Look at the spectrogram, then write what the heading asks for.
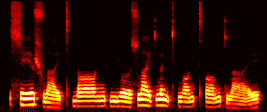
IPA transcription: s e˥ ɪ̯ ʂ w a˨˩ ɪ̯ t̪ʰ j ɑ˥ ŋ | n̪ j o˨˩ ʊ̯ s w a˥˧ ɪ̯ t̪ w ə˥˩ n t̪ʰ w ɑ˧˥ ŋ t̪ʰ ɑ˧˥ ŋ t̪ w a˨˩˦ ɪ̯

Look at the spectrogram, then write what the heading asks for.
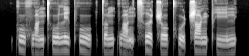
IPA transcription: k u˥˨ x w ɑ˨˦ ŋ t̪ʰ u˦ l i˥˨ pʰ u˥˨ | t̪ ɤ˨˦ ŋ k w ɑ̰˨˩ ŋ t͡sʰ ɹ̩˥˨ ʈ͡ʂ o˨˦ ʊ̯ kʰ ṵ˨˩ ʈ͡ʂ ɑ˦ ŋ pʰ i˨˦ n

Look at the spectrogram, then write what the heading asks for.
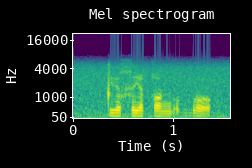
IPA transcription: t ɨ χ i q ɔ ŋ ɔ̰ ɡ͡b ɔ

